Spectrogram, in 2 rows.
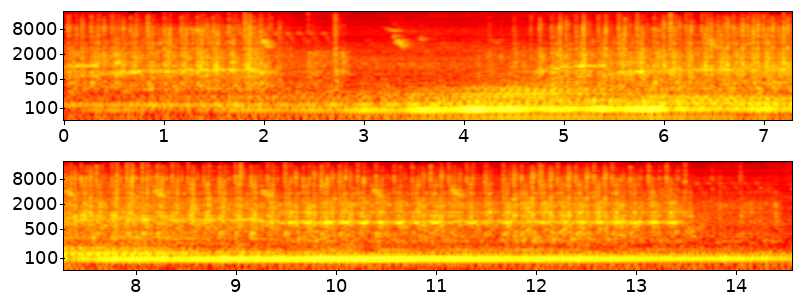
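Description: A domestic sewing machine stitches quilt pieces at a short 1.2 stitch length, a loud close mechanical whirr running in long bursts with brief stops, and a voice speaking over it at times.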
